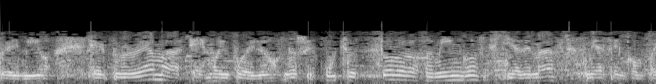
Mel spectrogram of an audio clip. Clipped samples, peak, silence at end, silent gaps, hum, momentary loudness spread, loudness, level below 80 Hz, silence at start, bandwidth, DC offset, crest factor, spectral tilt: under 0.1%; 0 dBFS; 0 s; none; none; 2 LU; -10 LUFS; -42 dBFS; 0 s; 7 kHz; under 0.1%; 10 dB; -6 dB/octave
